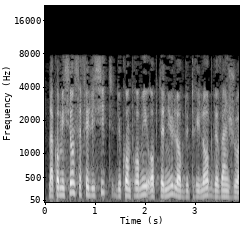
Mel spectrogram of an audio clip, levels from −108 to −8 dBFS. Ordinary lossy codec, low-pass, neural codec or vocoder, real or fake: none; none; none; real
